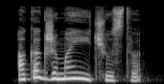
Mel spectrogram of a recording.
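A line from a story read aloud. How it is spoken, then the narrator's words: Stunned but pleased whisper. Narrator (Russian): ошарашенно прошептала она, хотя ей было очень приятно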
